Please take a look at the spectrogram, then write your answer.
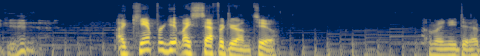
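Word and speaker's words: Cephadrome: it's actually pretty good i can't forget my cepha drum too i'm gonna need to bring him with me it's pronounced cephadrom he dropped something a crystal urchin blooper come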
